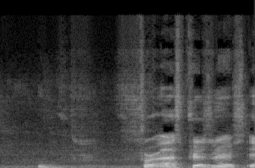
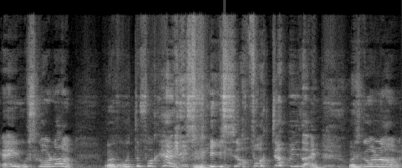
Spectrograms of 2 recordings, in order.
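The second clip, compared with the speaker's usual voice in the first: high, giggly imitation of bewilderment; mock confusion, laughing; 11 semitones higher than usual. V asking why the game stopped, laughing mock confusion.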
